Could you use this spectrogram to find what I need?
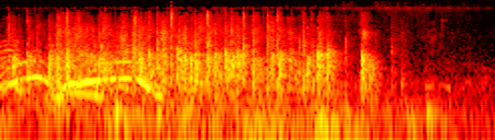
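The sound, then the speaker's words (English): A crowd breaks into loud, dense applause with cheering and a few whoops for comedian Dave Hill choosing the TV show Man versus Food, a steady wash of clapping that thins out and fades toward the end. “Dave Hill, Man versus Food, let him hear it.”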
